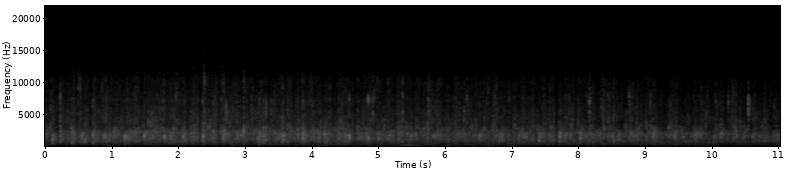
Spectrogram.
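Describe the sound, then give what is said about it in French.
Sustained audience applause for a young director whose first film won four prizes, including the Caméra d'or at Cannes; a dense steady patter of many hands clapping at an even level for around eleven seconds, with no voices standing out. “Euh, ben, je, voudrais, voudrais qu'on l'applaudisse tout de suite.”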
